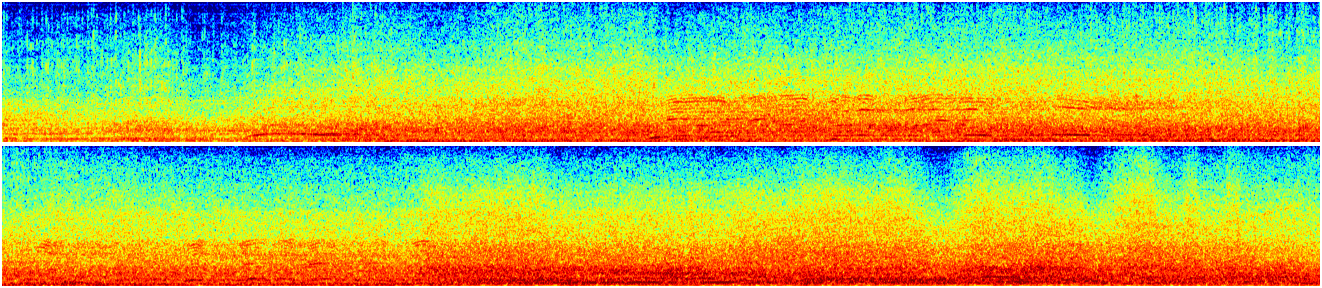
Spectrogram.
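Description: A monster truck engine roars loudly in a large echoing arena.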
